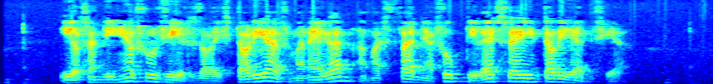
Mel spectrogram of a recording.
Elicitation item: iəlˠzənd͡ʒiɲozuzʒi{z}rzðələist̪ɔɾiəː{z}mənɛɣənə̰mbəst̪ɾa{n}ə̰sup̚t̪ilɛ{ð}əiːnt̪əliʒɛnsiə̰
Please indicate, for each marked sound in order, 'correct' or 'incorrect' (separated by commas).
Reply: incorrect, correct, incorrect, incorrect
